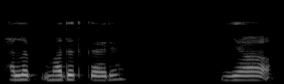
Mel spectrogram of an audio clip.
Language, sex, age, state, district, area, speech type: Kashmiri, female, 45-60, Jammu and Kashmir, Budgam, rural, spontaneous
